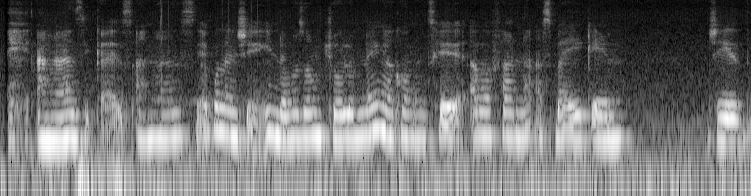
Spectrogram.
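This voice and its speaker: A South African woman in her twenties talks casually to camera, a little tipsy and rambling. Her voice is dark and relaxed at a medium pitch, slipping between English and Zulu. Faint noise sits behind her in a small room. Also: gravelly, low-quality recording. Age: 20s. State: slightly tipsy. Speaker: beauty YouTuber. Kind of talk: casual chat while doing makeup. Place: small bedroom indoors.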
